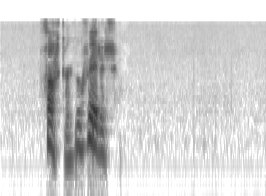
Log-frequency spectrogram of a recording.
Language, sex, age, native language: Icelandic, male, 40-49, Icelandic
